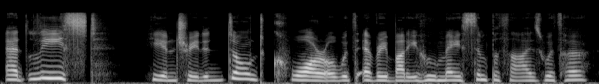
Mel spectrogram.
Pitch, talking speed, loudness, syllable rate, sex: 195 Hz, 130 wpm, -18 LUFS, 4.2 syllables/s, female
